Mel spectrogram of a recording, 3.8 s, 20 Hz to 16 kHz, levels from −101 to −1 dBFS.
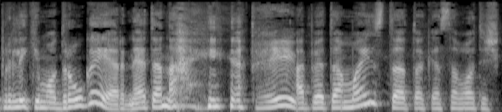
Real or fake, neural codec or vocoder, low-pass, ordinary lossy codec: fake; vocoder, 44.1 kHz, 128 mel bands every 256 samples, BigVGAN v2; 14.4 kHz; MP3, 64 kbps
